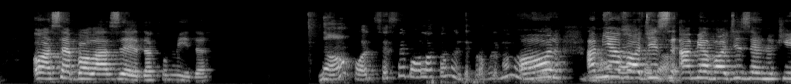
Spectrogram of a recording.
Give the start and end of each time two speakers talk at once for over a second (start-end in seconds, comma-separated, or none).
5.2-6.8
